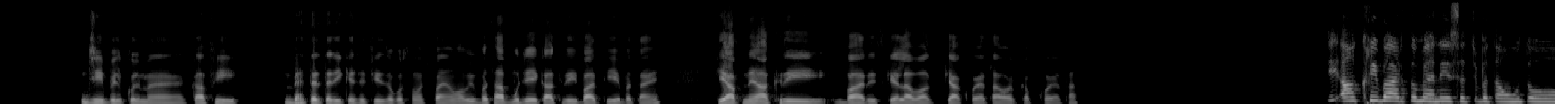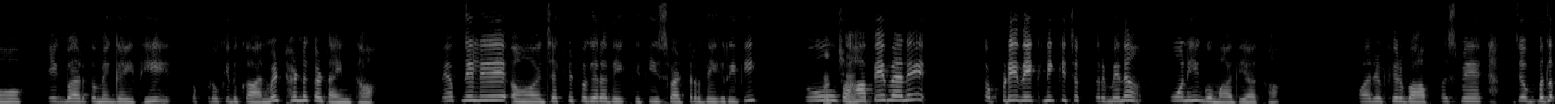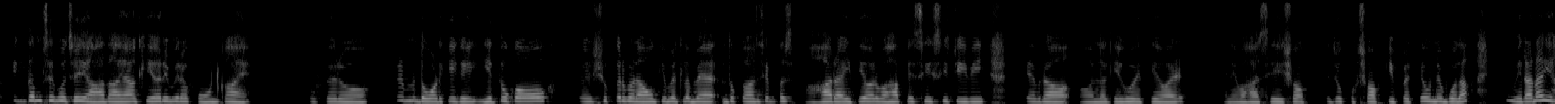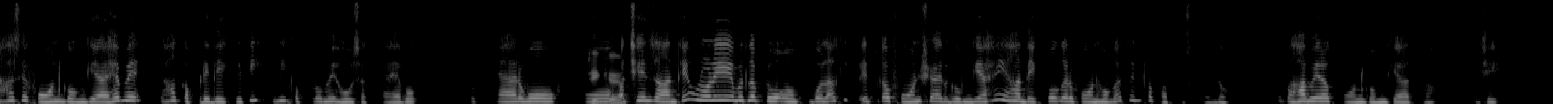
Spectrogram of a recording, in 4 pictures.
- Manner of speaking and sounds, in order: in English: "टाइम"; in English: "शॉप"; in English: "शॉपकीपर"
- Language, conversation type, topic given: Hindi, advice, गलती की जिम्मेदारी लेकर माफी कैसे माँगूँ और सुधार कैसे करूँ?
- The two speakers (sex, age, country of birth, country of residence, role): female, 35-39, India, India, user; male, 25-29, India, India, advisor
